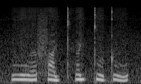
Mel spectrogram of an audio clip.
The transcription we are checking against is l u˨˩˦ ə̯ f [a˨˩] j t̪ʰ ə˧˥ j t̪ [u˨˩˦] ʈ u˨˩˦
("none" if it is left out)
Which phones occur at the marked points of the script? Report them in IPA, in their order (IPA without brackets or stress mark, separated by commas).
a˨˩, u˨˩˦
